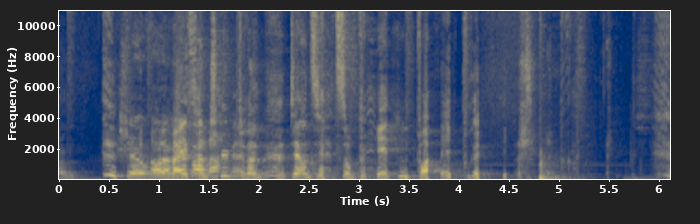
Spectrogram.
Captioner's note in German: lacht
